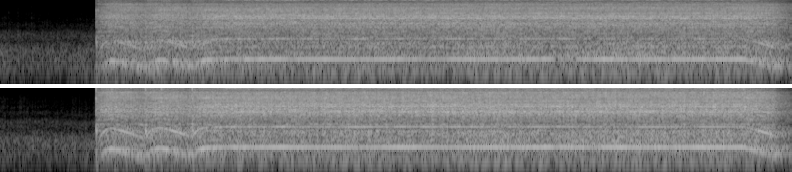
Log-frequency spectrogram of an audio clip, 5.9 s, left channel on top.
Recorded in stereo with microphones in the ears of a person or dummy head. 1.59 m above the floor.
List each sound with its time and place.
0.7 s a drill: 60° right (ahead or behind), 0.5 m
